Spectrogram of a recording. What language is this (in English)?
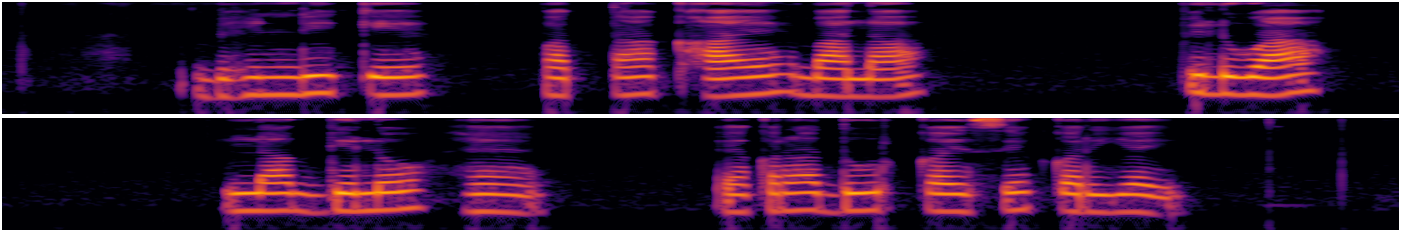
Magahi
